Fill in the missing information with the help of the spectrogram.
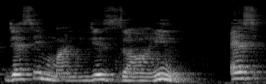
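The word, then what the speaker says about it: sein: उच्चारण करते हैं उस तरीके से सा का उच्चारण किया जाता है जैसे मान लीजिए जाइन एस ई आई एन जाइन तो एस का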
